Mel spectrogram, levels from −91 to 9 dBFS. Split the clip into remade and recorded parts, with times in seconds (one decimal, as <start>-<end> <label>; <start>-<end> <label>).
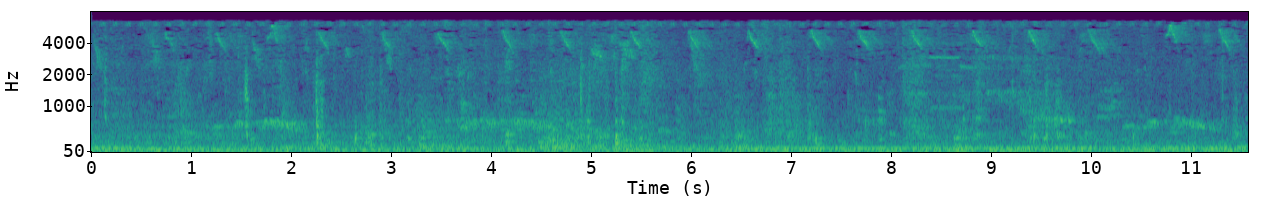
0.0-11.6 recorded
